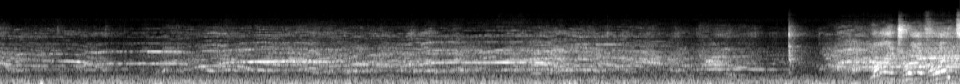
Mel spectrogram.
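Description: Ballpark crowd sound heard through a TV broadcast, with long wavering pitched tones. About ten seconds in comes one sharp crack of the bat meeting the ball on a line drive, and the crowd noise swells loudly straight after.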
